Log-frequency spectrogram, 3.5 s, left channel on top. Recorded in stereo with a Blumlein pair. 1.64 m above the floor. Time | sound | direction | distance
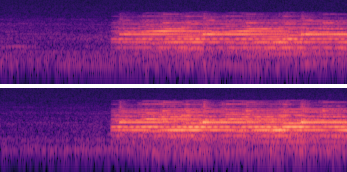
1.1 | a bell | 65° right | 0.9 m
